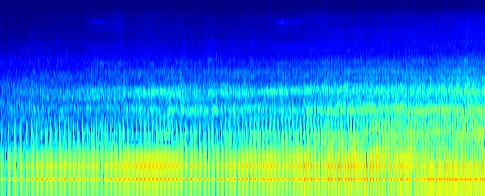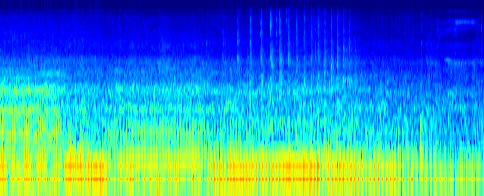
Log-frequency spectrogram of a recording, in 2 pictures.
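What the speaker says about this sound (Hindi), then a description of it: "कोई बहुत बढ़िया और भारी भरकम अपना बाइक जा रही है" A heavy motorcycle rumbles past nearby with a loud, steady engine drone that shifts pitch midway as it goes by, with some clatter on top.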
